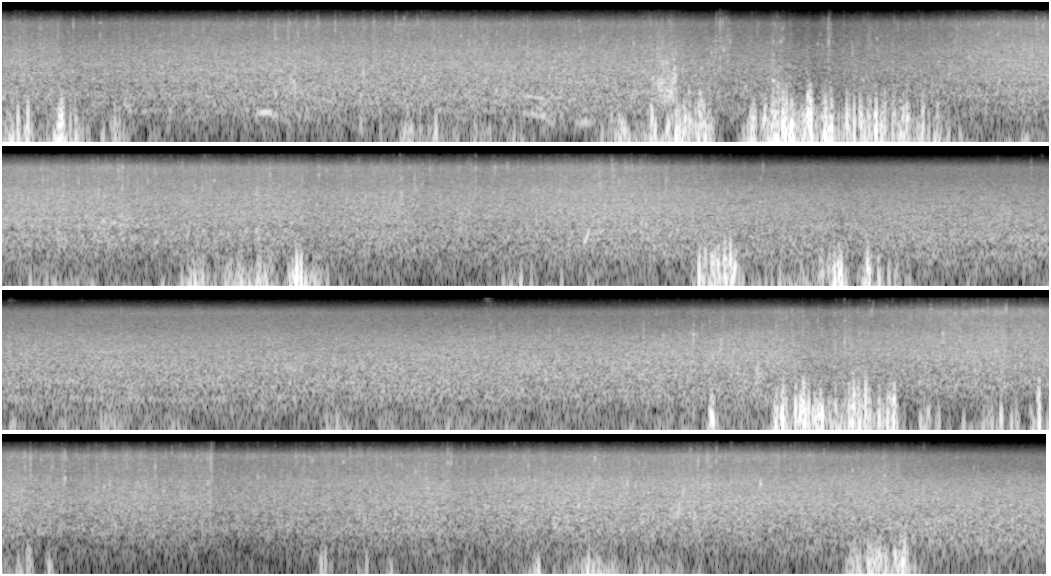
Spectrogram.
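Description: Water rushing over the rock lip at the top of a waterfall, a steady hiss. A few low thumps break in about five seconds in, near the middle and about three-quarters of the way through.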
